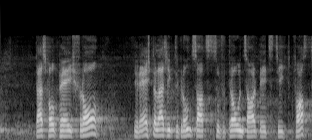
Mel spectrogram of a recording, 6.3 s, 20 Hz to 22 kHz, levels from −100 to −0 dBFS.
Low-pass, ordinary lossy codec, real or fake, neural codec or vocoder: none; none; fake; codec, 16 kHz, 8 kbps, FreqCodec, smaller model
